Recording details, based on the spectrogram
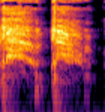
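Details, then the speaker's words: Irritation cough while eating very hot chili, the heat growing in the throat: two quick, harsh cough bursts. "Ja, den vokser i svælget. Den er på vej til at blive rigtig god, og du kan høre på min stemme, den begynder lidt hoste."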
